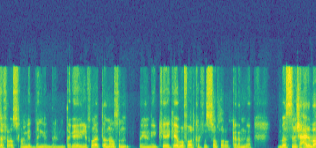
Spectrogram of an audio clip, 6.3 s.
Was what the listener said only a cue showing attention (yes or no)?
yes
